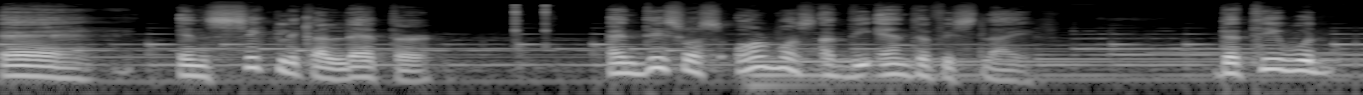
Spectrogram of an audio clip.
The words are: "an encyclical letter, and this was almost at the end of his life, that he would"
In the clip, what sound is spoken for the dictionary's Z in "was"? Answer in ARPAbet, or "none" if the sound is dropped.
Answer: S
